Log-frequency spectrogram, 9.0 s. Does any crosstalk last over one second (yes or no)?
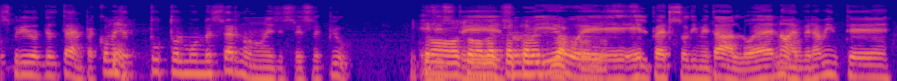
yes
